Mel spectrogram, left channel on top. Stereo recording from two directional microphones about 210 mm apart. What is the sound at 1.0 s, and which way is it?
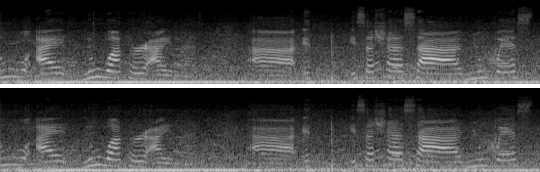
Vehicle, 15° left (ahead or behind).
